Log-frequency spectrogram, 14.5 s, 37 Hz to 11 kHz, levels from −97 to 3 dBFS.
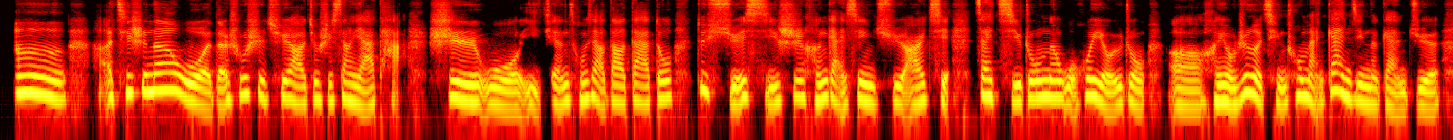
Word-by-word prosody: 嗯， 240 Hz, -6 st, +4 dB, 0.2 s
啊， 205 Hz, -, -5 dB
其 215 Hz, +5 st, 0 dB
实 265 Hz, +1 st, 0 dB
呢， 280 Hz, +1 st, +4 dB
我 185 Hz, -, +4 dB
的 150 Hz, +2 st, -1 dB
舒 230 Hz, +5 st, -3 dB
适 220 Hz, -4 st, -2 dB
区 210 Hz, +2 st, -2 dB
啊 170 Hz, -4 st, 0 dB
就 190 Hz, +4 st, -3 dB
是 180 Hz, -1 st, -3 dB
象 185 Hz, -1 st, -1 dB
牙 155 Hz, -1 st, -1 dB
塔。 -, -, -5 dB, 0.3 s
是 190 Hz, -5 st, +3 dB
我 145 Hz, -5 st, 0 dB
以 -, -, -4 dB
前 170 Hz, 0 st, -4 dB
从 190 Hz, +1 st, -3 dB
小 215 Hz, -4 st, -2 dB
到 175 Hz, -1 st, -1 dB
大 165 Hz, -1 st, -3 dB
都 200 Hz, +2 st, -1 dB, 0.2 s
对 290 Hz, -3 st, 0 dB
学 205 Hz, -5 st, 0 dB
习 165 Hz, -5 st, -1 dB
是 210 Hz, +3 st, -1 dB
很 195 Hz, 0 st, 0 dB
感 195 Hz, -10 st, -2 dB
兴 180 Hz, -1 st, +2 dB
趣， 170 Hz, +1 st, -3 dB
而 160 Hz, +2 st, 0 dB
且 185 Hz, -, -1 dB, 0.2 s
在 225 Hz, -2 st, +2 dB
其 185 Hz, -4 st, +1 dB
中 205 Hz, +3 st, +2 dB
呢， 205 Hz, -1 st, +2 dB
我 -, -, 0 dB
会 225 Hz, -2 st, +3 dB
有 135 Hz, -4 st, +1 dB
一 -, -, +1 dB
种， 155 Hz, -5 st, -2 dB, 0.2 s
呃， 145 Hz, -2 st, -2 dB
很 175 Hz, -, -1 dB
有 165 Hz, -4 st, +4 dB
热 235 Hz, +3 st, +3 dB
情、 155 Hz, -1 st, -2 dB
充 220 Hz, +7 st, -1 dB
满 195 Hz, -7 st, -1 dB
干 275 Hz, -6 st, +1 dB
劲 175 Hz, -4 st, 0 dB
的 150 Hz, -, -2 dB
感 135 Hz, -5 st, -5 dB
觉。 140 Hz, -2 st, -1 dB
185 Hz, 230 characters per minute, -23 LUFS, 160-215 Hz, 0.3 s, 嗯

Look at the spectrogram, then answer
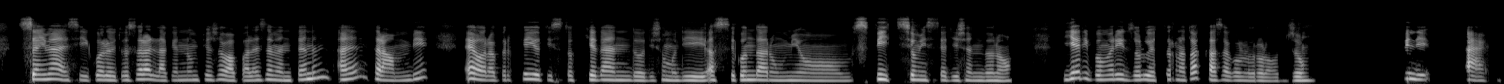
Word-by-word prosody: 6 235 Hz, -1 st, +3 dB
mesi 210 Hz, -5 st, +1 dB
quello 205 Hz, +2 st, 0 dB
di 195 Hz, -, 0 dB
tua 200 Hz, +2 st, -6 dB
sorella 215 Hz, -3 st, +2 dB
che 195 Hz, -, -10 dB
non 200 Hz, +1 st, -5 dB
piaceva 210 Hz, -3 st, 0 dB
palesemente 195 Hz, +2 st, -3 dB
a -, -, +3 dB
nen 305 Hz, +6 st, +2 dB
a 225 Hz, 0 st, +4 dB
entrambi, 245 Hz, -, 0 dB, 0.3 s
e 265 Hz, -2 st, +6 dB
ora 200 Hz, -3 st, +2 dB
perché 210 Hz, +5 st, -6 dB
io 235 Hz, -2 st, +4 dB
ti 205 Hz, -, -13 dB
sto 205 Hz, +1 st, -9 dB
chiedendo 200 Hz, -3 st, +1 dB
diciamo 185 Hz, +1 st, -5 dB
di 185 Hz, -1 st, +1 dB
assecondare 205 Hz, 0 st, +1 dB
un 185 Hz, 0 st, -4 dB
mio 175 Hz, -2 st, -4 dB
sfizio, 220 Hz, +2 st, +2 dB
mi 200 Hz, -1 st, 0 dB
stai 195 Hz, +1 st, -7 dB
dicendo 180 Hz, -1 st, -3 dB
no". 170 Hz, 0 st, -1 dB, 0.5 s
Ieri 270 Hz, +3 st, +5 dB
pomeriggio 215 Hz, -1 st, 0 dB
lui 210 Hz, -1 st, +2 dB
è 195 Hz, -, -1 dB
tornato 220 Hz, +1 st, -3 dB
a -, -, +1 dB
casa 200 Hz, -6 st, 0 dB
con 185 Hz, -1 st, -5 dB
l'orologio. 175 Hz, +1 st, -3 dB, 0.9 s
Quindi 250 Hz, -5 st, +2 dB, 0.4 s
eh, 195 Hz, -4 st, +2 dB
200 Hz, 165 wpm, -24 LUFS, 185-220 Hz, 0.9 s, e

